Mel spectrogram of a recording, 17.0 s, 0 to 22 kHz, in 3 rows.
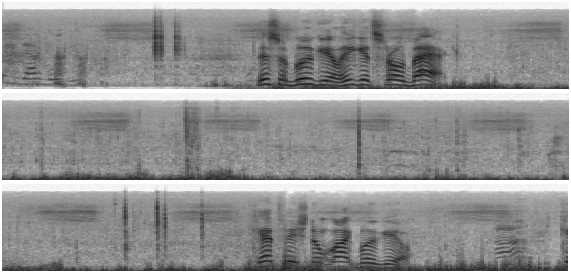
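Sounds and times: wind rumble on microphone: 1.9 - 17.0.

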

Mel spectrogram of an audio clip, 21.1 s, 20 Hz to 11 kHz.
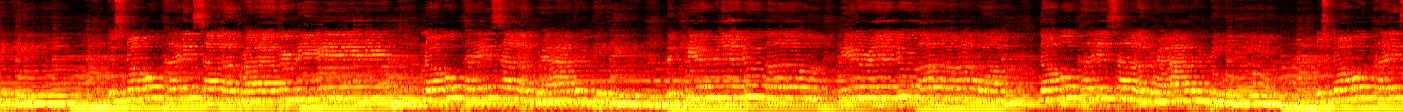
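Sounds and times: keyboard chords and bass notes: 0.0 - 21.0
woman singing into a microphone: 0.0 - 21.0.

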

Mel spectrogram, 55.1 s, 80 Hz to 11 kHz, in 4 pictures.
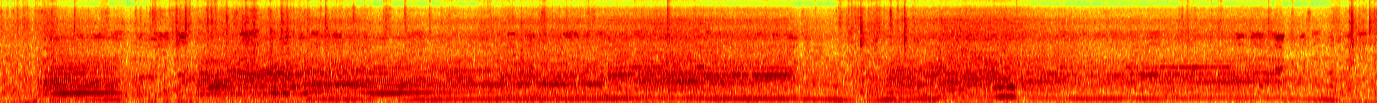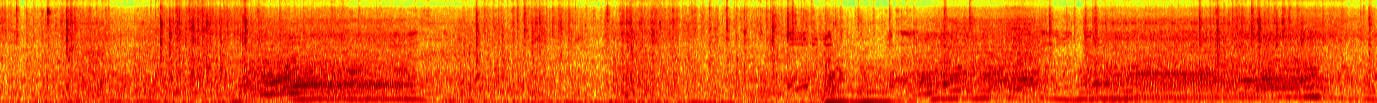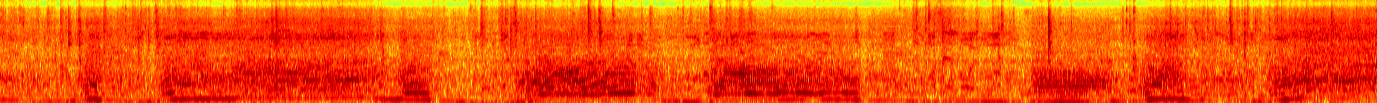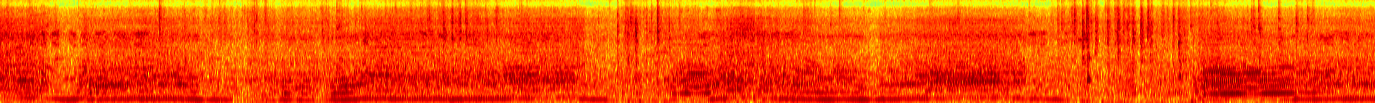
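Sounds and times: gravel and road noise: 0.0 - 55.0
rally car engine revving: 0.0 - 55.0.

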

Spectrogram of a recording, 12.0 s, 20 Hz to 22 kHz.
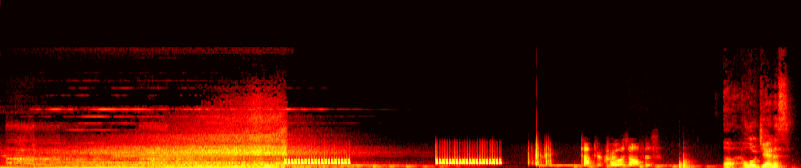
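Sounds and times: electronic telephone ring: 4.2 - 5.3, 6.6 - 8.3.

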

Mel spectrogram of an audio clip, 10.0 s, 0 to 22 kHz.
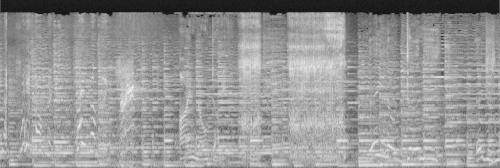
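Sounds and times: string quartet: 0.0 - 5.6, 7.2 - 10.0
piano: 0.0 - 10.0
harsh rasping noise: 4.4 - 7.0.

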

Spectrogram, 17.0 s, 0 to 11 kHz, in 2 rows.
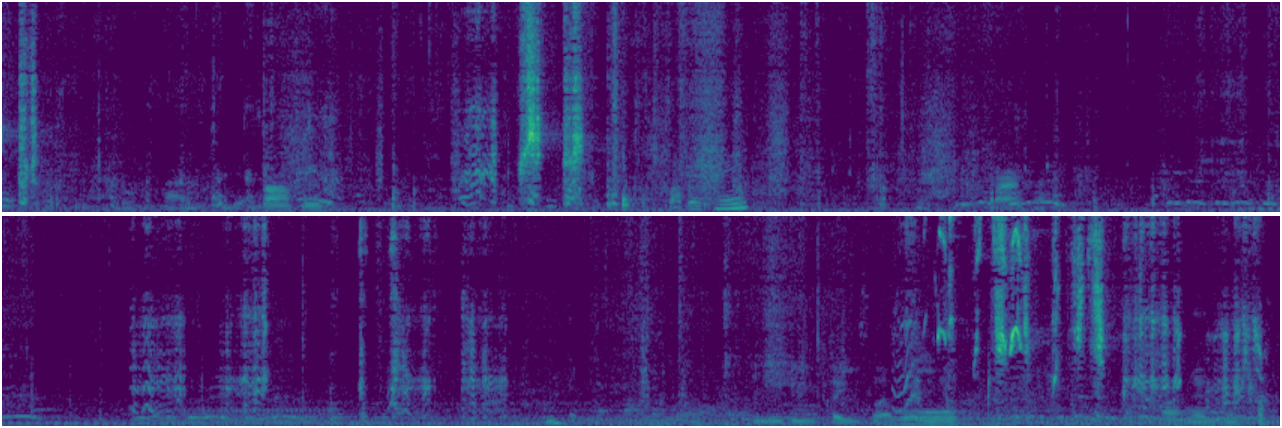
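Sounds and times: baby monkey crying: 0.0 - 0.3, 3.0 - 4.0, 9.4 - 12.0, 14.4 - 17.0.

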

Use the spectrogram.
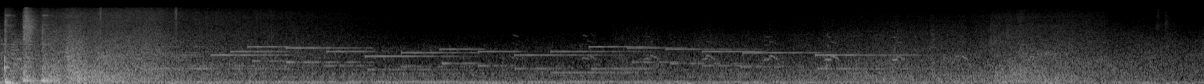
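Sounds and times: surf washing onto beach: 0.0 - 3.4
high chiming music: 1.3 - 9.9.

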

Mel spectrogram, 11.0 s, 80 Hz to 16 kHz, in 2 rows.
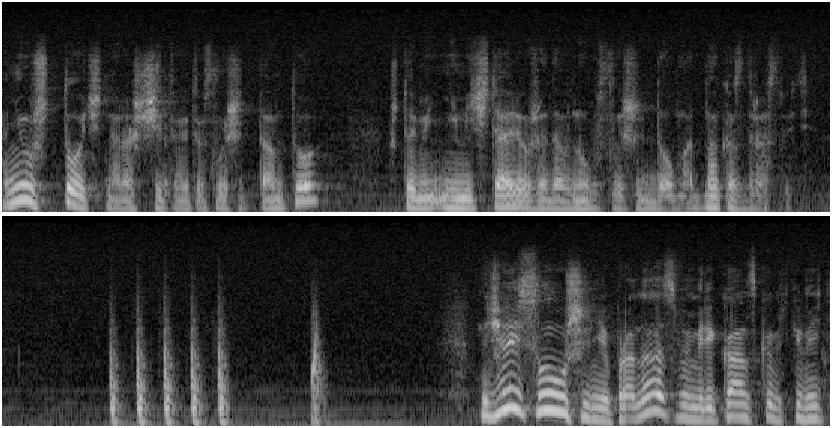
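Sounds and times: sharp knocks: 6.2 - 7.8.

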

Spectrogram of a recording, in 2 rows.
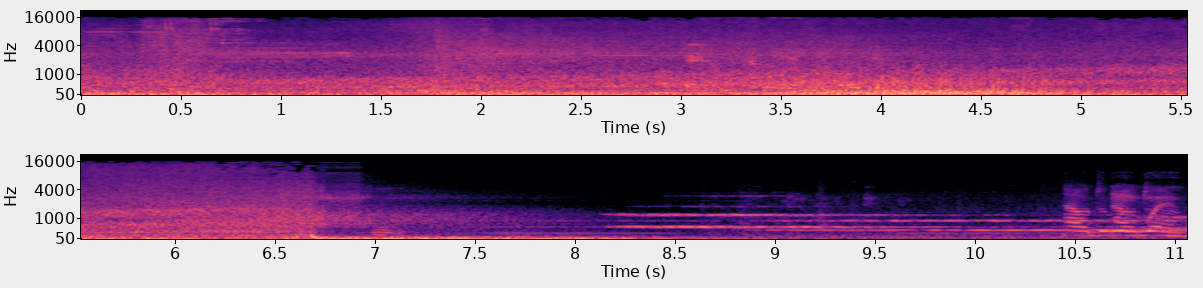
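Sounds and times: explosion and fire effect: 0.0 - 7.7.

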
